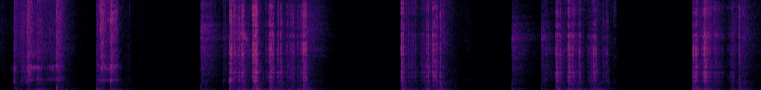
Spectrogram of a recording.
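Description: A wooden-handled steel gouge scrapes grooves into a small, flat, solid MDF relief block carved with a rose for a relief print, while a hand braces the board. Short, rough, scratchy carving strokes come in bursts separated by brief silences, with a dry low body and a bright, hissy edge.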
